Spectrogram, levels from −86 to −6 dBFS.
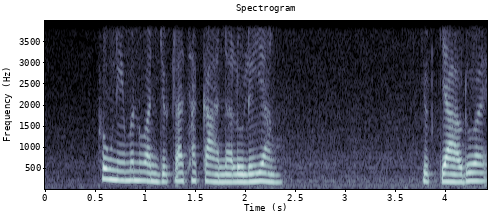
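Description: At 1.02 s the speech and its background jump up together by about 3 dB: a microphone volume step-up, where the call software raised the input level at once. The sound stays narrowband through the G.711 call path, with nothing above 4 kHz.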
